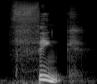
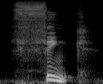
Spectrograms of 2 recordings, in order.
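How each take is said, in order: The two takes are said the same way.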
